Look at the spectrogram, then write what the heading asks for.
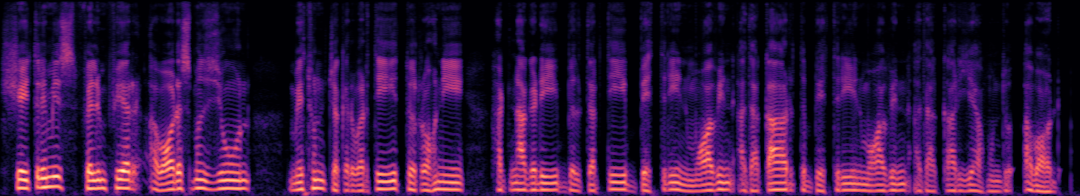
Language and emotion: Kashmiri, neutral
